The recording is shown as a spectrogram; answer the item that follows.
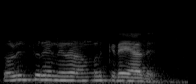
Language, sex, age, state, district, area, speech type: Tamil, male, 30-45, Tamil Nadu, Mayiladuthurai, rural, spontaneous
